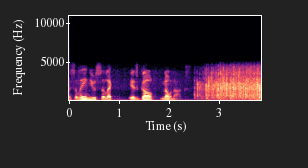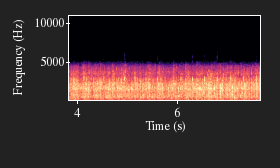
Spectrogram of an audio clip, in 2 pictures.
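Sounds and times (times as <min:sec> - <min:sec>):
speech: 0:00.0 - 0:02.6
large studio audience applauding: 0:02.5 - 0:07.6.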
